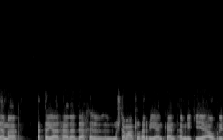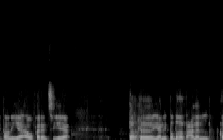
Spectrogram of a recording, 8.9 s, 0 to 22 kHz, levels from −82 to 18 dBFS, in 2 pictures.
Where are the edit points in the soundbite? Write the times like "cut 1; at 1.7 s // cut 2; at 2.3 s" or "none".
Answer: none

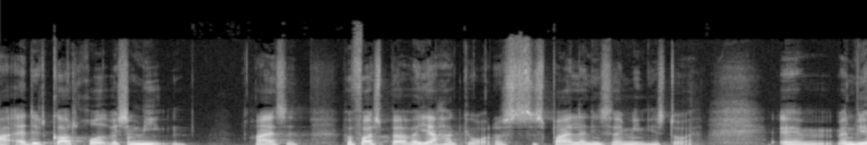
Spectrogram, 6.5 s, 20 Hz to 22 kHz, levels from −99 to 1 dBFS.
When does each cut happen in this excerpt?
cut 1; at 1.0 s

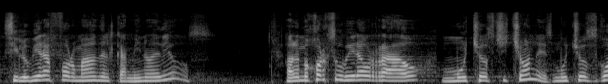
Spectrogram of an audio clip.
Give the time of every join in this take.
cut 1; at 3.3 s // cut 2; at 4.4 s

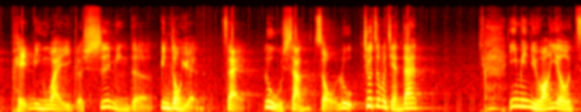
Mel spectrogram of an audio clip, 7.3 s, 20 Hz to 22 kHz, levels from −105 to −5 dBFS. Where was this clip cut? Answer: cut 1; at 1.9 s

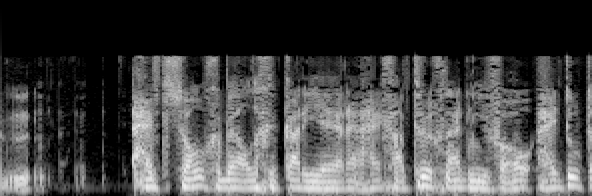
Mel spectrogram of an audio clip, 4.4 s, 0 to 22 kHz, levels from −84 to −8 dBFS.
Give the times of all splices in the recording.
cut 1; at 3.5 s

